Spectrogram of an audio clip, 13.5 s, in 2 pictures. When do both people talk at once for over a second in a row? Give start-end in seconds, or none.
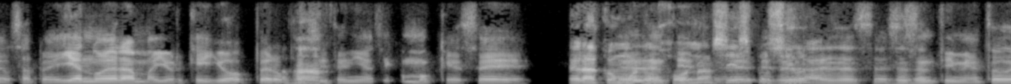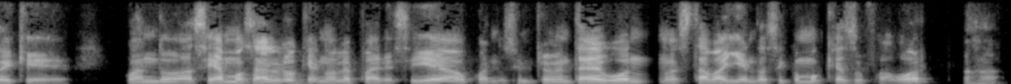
4.1-5.5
